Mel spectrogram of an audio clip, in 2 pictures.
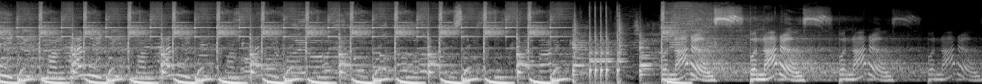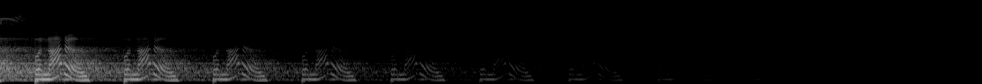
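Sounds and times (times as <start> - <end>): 
Bhojpuri DJ remix song: 0.0 - 9.8.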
